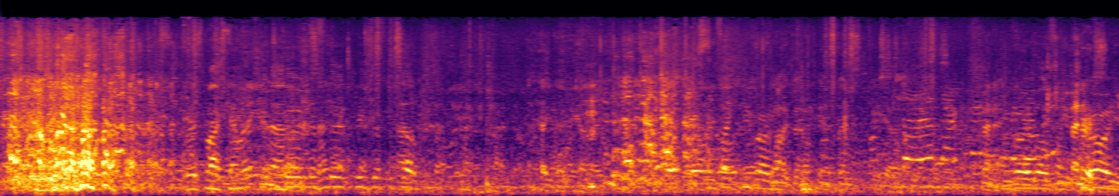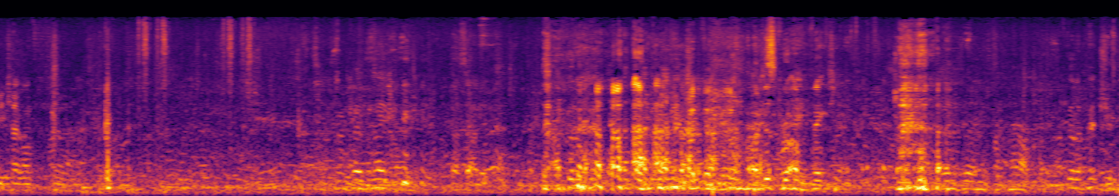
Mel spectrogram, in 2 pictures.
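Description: A man talks on a phone with animation, close by.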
